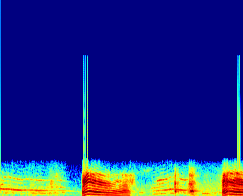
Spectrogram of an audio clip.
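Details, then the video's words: Stray cat being spoken to behind an office building calls several times: loud, harmonic meows that slide downward in pitch, each around a second long, with brief gaps and small knocks between. "Feline Concert with Human Intermezzo"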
